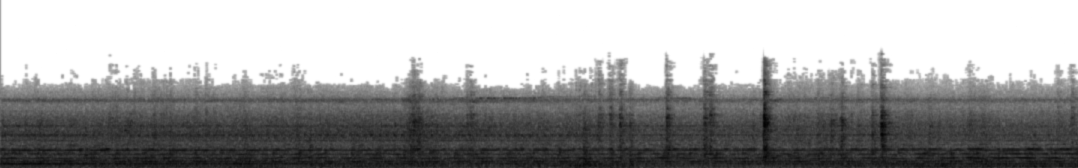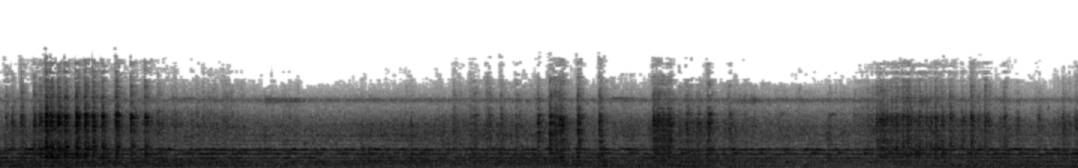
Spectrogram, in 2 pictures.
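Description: Union Pacific manifest freight train rolling past close by, mostly covered hopper cars: a steady rumble of wheels on rail with a continuous high ringing, scattered sharp clanks, and louder rattling stretches about halfway through and again near the end as cars go by.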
